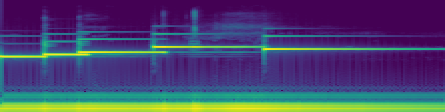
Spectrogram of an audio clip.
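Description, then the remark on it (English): A short bright segment chime, played after a witty comment: about five quick, mostly rising notes whose ringing tones overlap and sustain, fading out over a low, steady hum, with no talking. “We do an intro, and then I play the segment chime when I think I've made a witty comment.”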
